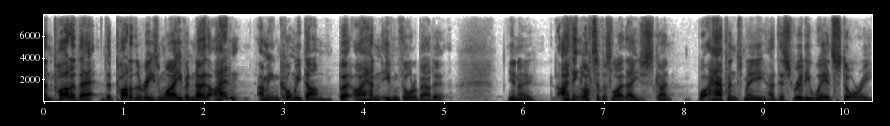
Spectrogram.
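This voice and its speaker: Using an English accent, a man with a fairly high pitch talks at a very fast pace with lively intonation. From Britain. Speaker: conference speaker. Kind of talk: talk and Q&A at church conference.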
